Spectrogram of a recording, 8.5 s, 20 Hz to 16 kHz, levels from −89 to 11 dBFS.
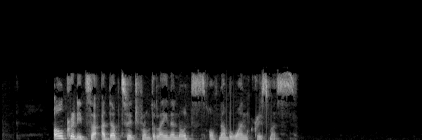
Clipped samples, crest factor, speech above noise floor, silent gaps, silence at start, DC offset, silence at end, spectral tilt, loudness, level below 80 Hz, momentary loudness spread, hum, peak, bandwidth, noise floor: under 0.1%; 20 dB; 65 dB; none; 1.1 s; under 0.1%; 2.55 s; -4 dB/octave; -20 LUFS; -60 dBFS; 11 LU; none; -2 dBFS; 8.2 kHz; -84 dBFS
